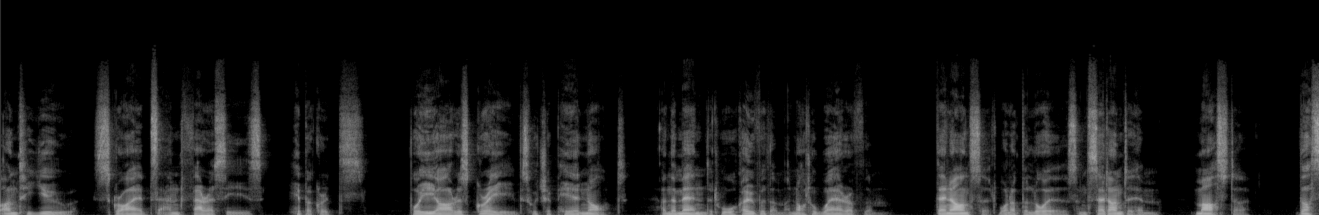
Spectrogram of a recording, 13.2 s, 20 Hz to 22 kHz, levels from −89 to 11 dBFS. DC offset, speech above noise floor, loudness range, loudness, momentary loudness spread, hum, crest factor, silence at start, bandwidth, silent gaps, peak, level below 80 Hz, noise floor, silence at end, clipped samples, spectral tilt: under 0.1%; 41 dB; 4 LU; -29 LUFS; 14 LU; none; 26 dB; 0 s; 15.5 kHz; none; -4 dBFS; -48 dBFS; -70 dBFS; 0 s; under 0.1%; -4 dB/octave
